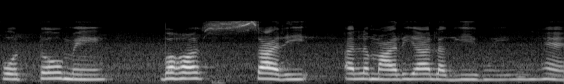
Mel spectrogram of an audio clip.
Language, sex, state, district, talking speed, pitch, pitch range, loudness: Hindi, female, Madhya Pradesh, Umaria, 85 wpm, 240 Hz, 230-255 Hz, -17 LUFS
